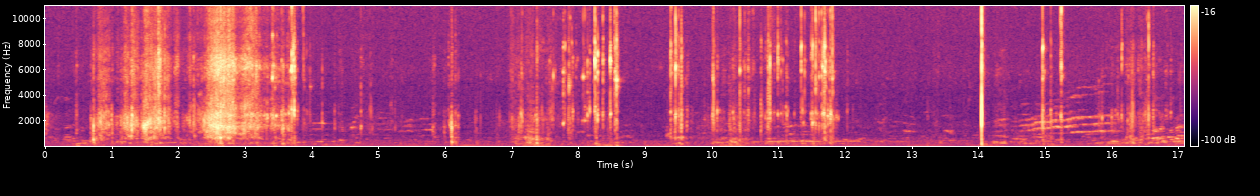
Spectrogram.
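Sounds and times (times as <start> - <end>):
scratchy rustles: 0.7 - 3.9.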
